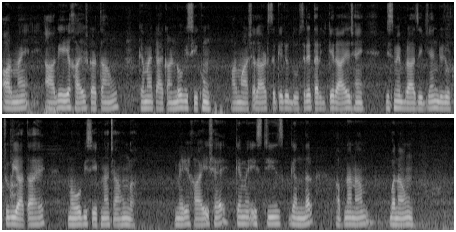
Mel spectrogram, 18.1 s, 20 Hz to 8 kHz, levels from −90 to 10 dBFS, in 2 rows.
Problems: none marked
